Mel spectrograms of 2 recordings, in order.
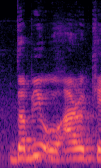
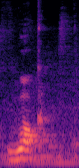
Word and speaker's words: work: So when you pronounce a word like W-O-R-K, it's pronounced work, not walk.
